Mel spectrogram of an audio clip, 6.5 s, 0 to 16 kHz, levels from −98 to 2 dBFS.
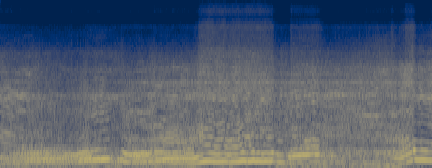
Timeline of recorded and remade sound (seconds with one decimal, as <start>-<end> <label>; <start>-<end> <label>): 0.0-1.7 recorded; 1.7-2.3 remade; 2.3-2.7 recorded; 2.7-3.2 remade; 3.2-3.7 recorded; 3.7-6.5 remade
